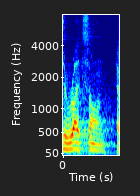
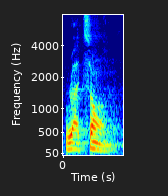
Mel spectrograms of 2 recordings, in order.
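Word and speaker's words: ratzon (רצון): Okay, so 1 verse 3, it says that word there for his acceptance, the Hebrew word for acceptance is ratzon. Everybody say ratzon. Yeah, ratzon. You could like spell that R-A-T-Z-O-N. Ratzon. Yes.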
